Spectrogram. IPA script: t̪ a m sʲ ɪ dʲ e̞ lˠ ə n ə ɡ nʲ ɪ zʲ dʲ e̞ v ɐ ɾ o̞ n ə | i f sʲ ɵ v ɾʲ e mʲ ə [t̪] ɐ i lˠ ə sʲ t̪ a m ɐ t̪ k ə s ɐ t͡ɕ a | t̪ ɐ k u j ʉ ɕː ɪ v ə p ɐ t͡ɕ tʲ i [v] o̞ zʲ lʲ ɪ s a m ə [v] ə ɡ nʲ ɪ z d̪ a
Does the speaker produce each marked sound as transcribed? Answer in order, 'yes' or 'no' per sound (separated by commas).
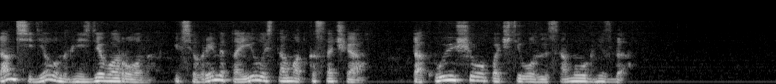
yes, yes, yes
